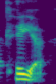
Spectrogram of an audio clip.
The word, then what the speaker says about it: chia: And the same as chia seeds are not pronounced that. They're kia.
